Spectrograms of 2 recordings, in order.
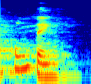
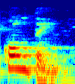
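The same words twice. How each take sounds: First: "contém" said con-TÉM; "contém" with its stress at the end; stress on last syllable. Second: "contém" said CON-tem, stressed at the start; "contém" as the verb form CON-tem; stress on first syllable. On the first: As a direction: land on the final syllable of "contém". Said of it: "A letra D não é contém". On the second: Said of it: "é a penúltima". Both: Shown as a demonstration.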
